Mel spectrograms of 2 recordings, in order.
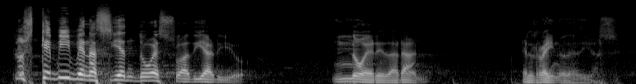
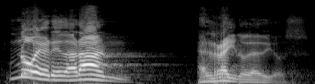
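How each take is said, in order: First: Much lower and softer, almost a whisper; hushed warning. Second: Slow, loud declaration; emphatic warning. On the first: Preacher echoing the warning, hushed and low. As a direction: let it sink in quietly. Same warning repeated softly. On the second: Preacher warning the church, loud and slow. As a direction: hammer it home. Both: Acted.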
